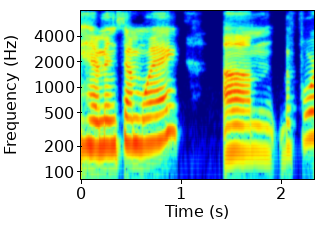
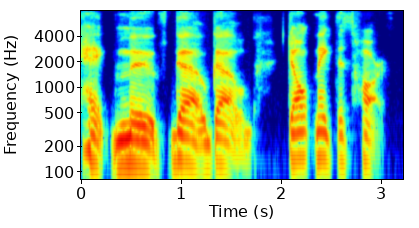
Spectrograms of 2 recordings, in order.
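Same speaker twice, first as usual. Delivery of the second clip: mock deadpan, flat and serious; 4 semitones lower than usual. Retelling how someone threatened a man behind a building, imitating a deadpan threat. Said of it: "deadpan, like just serious".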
